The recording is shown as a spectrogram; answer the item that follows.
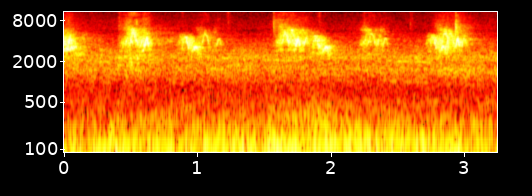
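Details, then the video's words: Sparrow chirps come in short paired bursts, bright and slightly buzzy, spaced about a second apart. "sparrow and sparrow voice"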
